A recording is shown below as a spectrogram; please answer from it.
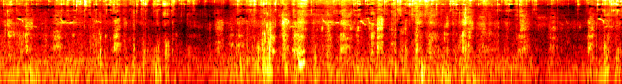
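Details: Pet Boston Terrier during his pre-walk ritual, making rapid, irregular snorting and clicking bursts mixed with thin, brief high whimpers, in a steady background hiss.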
